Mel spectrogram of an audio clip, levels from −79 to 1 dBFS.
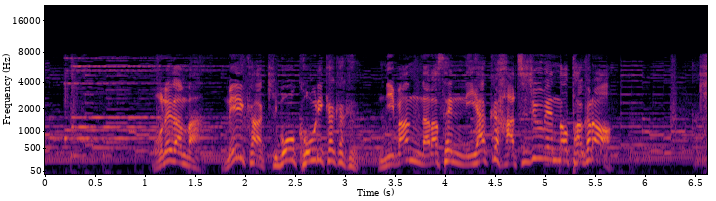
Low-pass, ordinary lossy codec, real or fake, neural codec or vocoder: none; none; real; none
